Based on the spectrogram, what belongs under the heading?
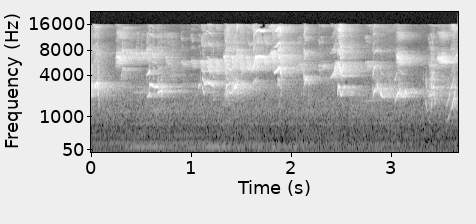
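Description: A young greater green leafbird practises a rambling, high chattering subsong of short squeaky phrases and thin whistles, with a faint low hum behind.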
